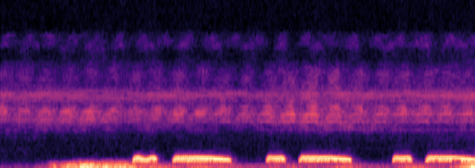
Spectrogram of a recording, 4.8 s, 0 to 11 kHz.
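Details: Spotted dove kept as a decoy bird, recorded 5 September 2020, coos in short-then-long paired notes, each pair about a second apart, three pairs in a row, over a steady high insect-like hiss and low rumble.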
